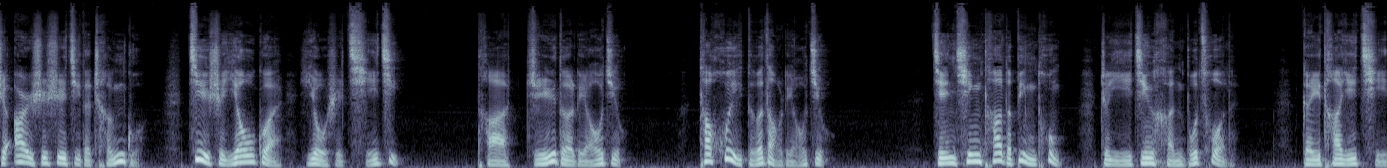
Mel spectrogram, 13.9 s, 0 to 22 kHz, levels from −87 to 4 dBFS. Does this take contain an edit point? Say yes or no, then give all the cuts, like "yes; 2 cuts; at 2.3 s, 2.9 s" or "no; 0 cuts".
no; 0 cuts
